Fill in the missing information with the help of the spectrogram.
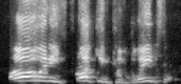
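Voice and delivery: sudden loud, high burst of joy; excited outburst. Real, not acted. Streamer cheering his team's big completion, excited and loud. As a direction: erupt as the pass is caught.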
